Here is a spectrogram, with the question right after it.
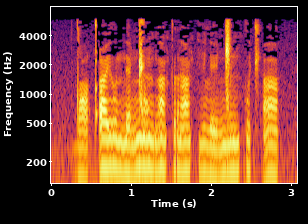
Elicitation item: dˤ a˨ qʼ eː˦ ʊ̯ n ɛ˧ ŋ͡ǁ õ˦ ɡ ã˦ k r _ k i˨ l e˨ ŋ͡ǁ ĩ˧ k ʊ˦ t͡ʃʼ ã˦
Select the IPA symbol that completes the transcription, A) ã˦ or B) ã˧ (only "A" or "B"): B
